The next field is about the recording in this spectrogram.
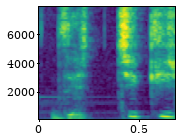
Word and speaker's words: ZEH: でこれあの私今まで読み方わかんなくて ZEH ってあのローマ字で書いてあのゼッチ基準というらしいです。ゼッチ水準。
